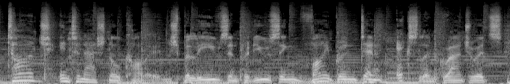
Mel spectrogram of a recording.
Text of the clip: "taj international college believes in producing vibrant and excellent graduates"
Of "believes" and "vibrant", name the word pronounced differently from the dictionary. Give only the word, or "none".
none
